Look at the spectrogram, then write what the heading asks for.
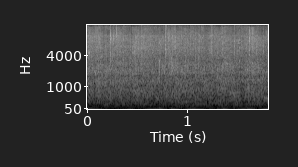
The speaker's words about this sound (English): And I want to thank everybody for being here. Let's give them a hand clap for being here.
